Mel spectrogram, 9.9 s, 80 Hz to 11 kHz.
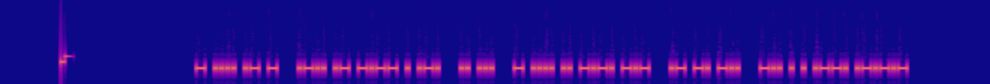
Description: Morse code, heard as a keyed tone, about 37 wpm, 700 Hz. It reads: THAT LAYER IS THICK AND DEEP.
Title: Sentences from Top 1600 Words 40wpm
